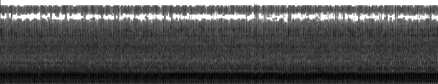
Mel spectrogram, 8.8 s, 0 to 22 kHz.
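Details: 1981 Evinrude 35 HP two-cylinder outboard, gearcase off, weak starter, number two spark plug pulled: choppy lumpy beat around 200 per minute; running on one cylinder; compression 150 psi both cylinders, starter to be rebuilt or swapped.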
